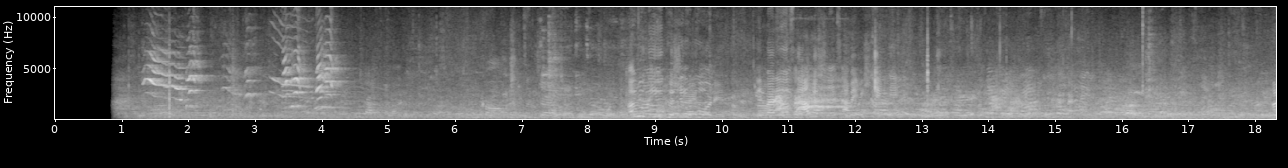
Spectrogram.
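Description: Hands clap in a rhythm.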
